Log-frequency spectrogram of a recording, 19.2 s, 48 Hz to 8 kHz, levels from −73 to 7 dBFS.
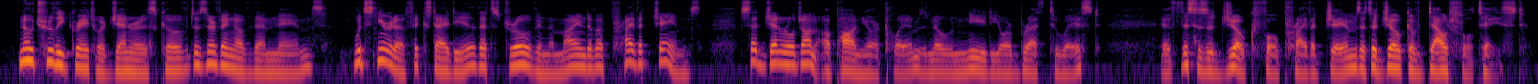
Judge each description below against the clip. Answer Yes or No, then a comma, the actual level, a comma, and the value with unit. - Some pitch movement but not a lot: No, wide, 6.1 semitones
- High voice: No, low, 115 Hz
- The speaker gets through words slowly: No, average, 160 wpm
